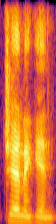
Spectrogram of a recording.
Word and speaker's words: Jenneiahn: like Homan Homan jiggity jig but it's jigan jenan jiggity jig jenan knew how to have fun and was kind to everyone she came in contact with she was also a non-nonsense no fluff type of person jenan is known to be a very nice old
